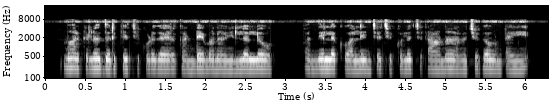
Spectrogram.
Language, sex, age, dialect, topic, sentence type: Telugu, male, 18-24, Central/Coastal, agriculture, statement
